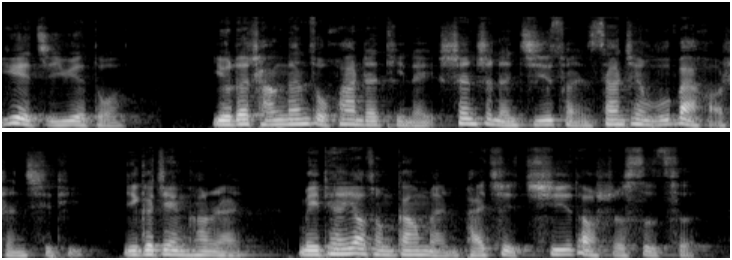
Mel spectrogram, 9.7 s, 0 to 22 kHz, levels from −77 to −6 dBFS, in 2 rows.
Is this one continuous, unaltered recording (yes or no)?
no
